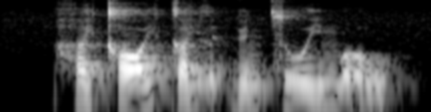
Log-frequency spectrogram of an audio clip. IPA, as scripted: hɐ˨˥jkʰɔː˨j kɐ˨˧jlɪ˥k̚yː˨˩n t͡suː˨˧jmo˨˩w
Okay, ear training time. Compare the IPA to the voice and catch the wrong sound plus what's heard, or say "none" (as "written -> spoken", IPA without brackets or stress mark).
none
